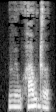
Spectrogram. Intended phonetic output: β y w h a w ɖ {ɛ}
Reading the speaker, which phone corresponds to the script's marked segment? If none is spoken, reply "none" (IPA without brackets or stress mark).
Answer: ə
